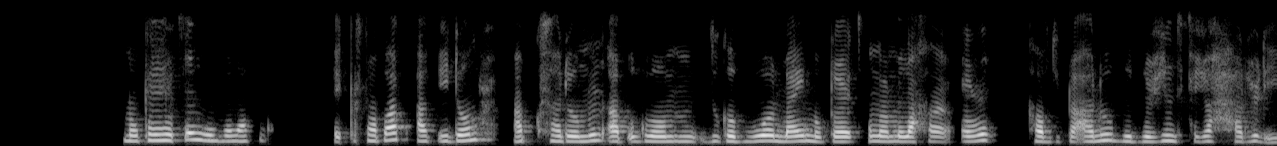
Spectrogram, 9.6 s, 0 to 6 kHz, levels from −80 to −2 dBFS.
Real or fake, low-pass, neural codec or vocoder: fake; 5.4 kHz; autoencoder, 22.05 kHz, a latent of 192 numbers a frame, VITS, trained on one speaker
